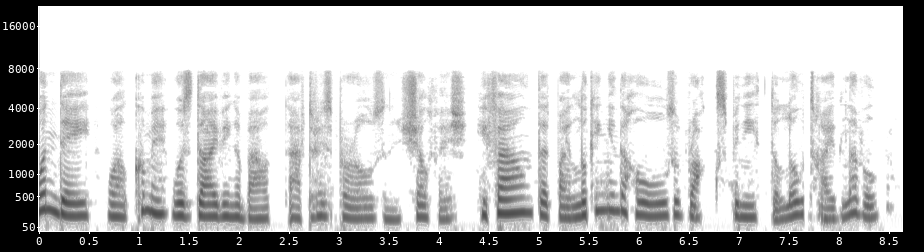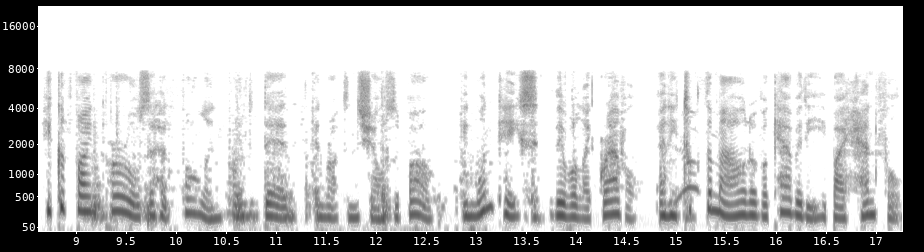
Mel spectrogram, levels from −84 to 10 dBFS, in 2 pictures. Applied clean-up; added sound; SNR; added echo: classical method spectral subtraction.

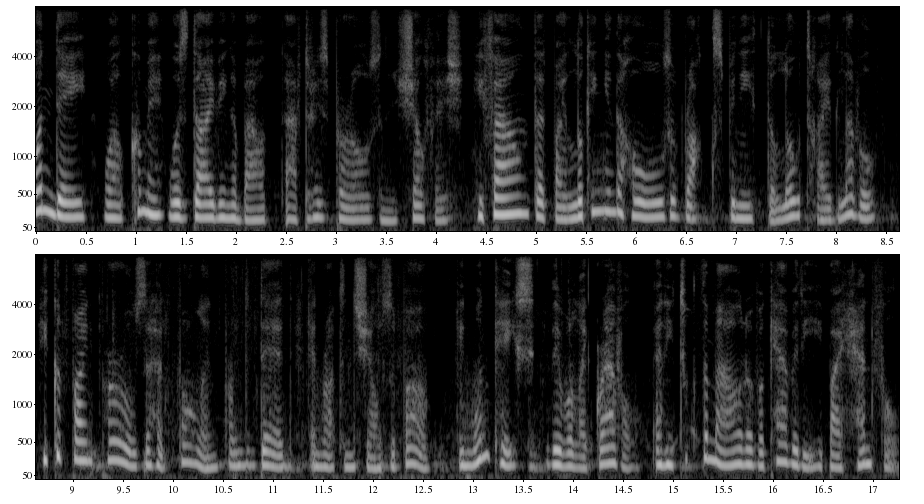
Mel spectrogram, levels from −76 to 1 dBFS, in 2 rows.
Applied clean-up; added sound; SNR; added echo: neural separator model SepFormer DNS4.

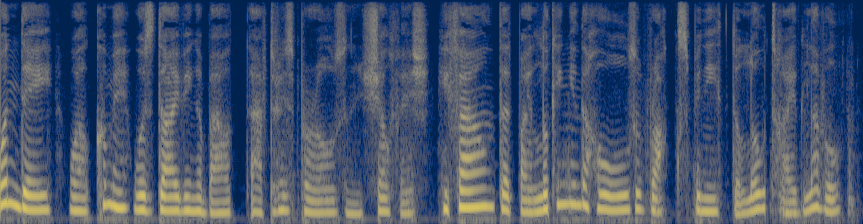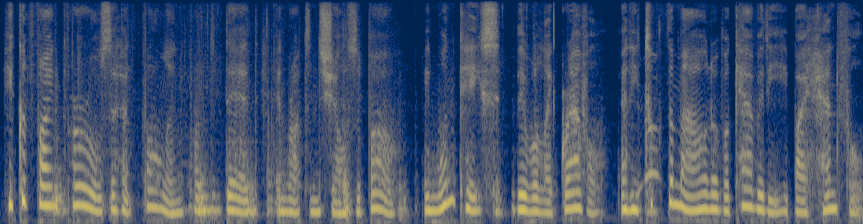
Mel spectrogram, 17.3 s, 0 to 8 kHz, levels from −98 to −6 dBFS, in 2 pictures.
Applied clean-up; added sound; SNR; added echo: neural mask model RNNoise.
